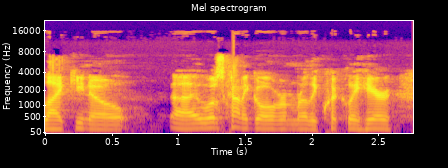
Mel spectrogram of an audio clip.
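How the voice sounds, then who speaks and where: This man has an American accent. His pitch is fairly high. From US. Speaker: podcast host. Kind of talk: casual podcast discussion. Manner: hesitant, filler-heavy.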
